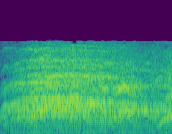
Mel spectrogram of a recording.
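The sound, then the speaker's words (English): A crowd of women in an audience screams and cheers loudly and continuously, high-pitched whoops and shrieks overlapping in a sustained burst of excitement that swells and then eases slightly. “Well, the women are screaming, the men are leaving.”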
